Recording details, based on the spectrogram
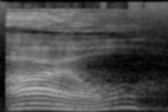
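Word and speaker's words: aisle: 않는 말 더 보겠습니다 아요 아 아 요 아 아 요 비행기 객실에 통로를 말하죠 아이소 일이 아니라 아요 이라고 합니다 아요 이건 아이온 2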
